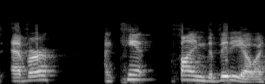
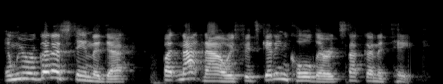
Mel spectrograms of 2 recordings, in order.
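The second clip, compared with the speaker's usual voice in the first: second try at a Minnesota accent; 2 semitones higher than usual. Shown as a demonstration. Retrying the accent with deck talk, Minnesota accent. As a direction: chat about chores in Upper Midwestern tones. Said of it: "mine was a little too much Wisconsin".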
